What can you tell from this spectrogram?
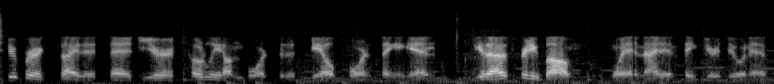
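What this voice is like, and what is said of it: Weird-sounding sore-throat voice. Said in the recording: “my voice sounds a little weird. I have a sore throat.”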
